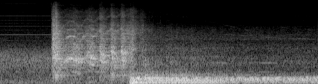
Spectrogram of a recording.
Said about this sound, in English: That's beefy actually. Like that's a good sounding exhaust.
